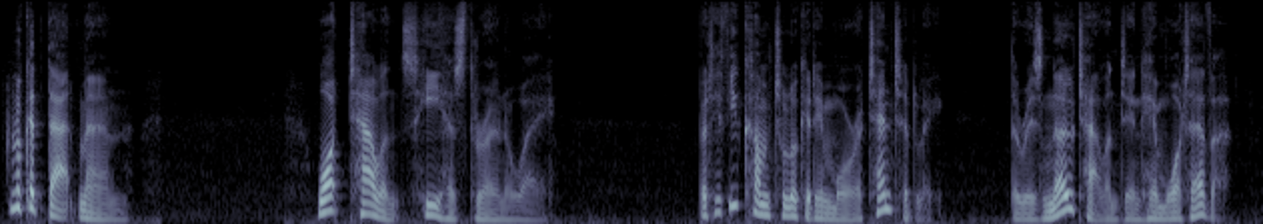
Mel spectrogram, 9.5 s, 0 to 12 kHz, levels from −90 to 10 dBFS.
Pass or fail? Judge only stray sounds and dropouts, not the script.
pass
